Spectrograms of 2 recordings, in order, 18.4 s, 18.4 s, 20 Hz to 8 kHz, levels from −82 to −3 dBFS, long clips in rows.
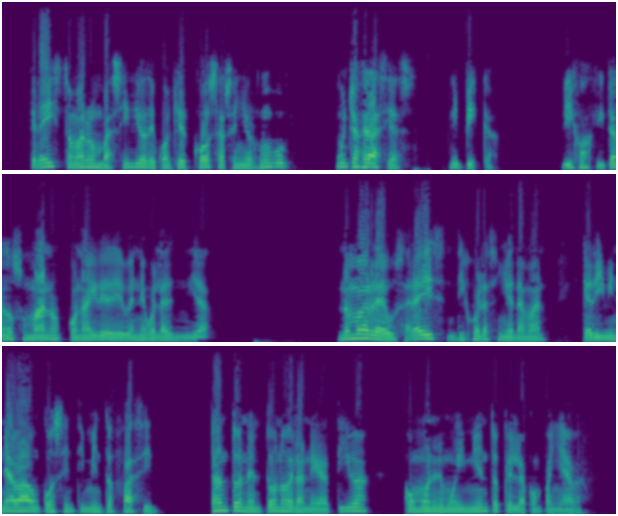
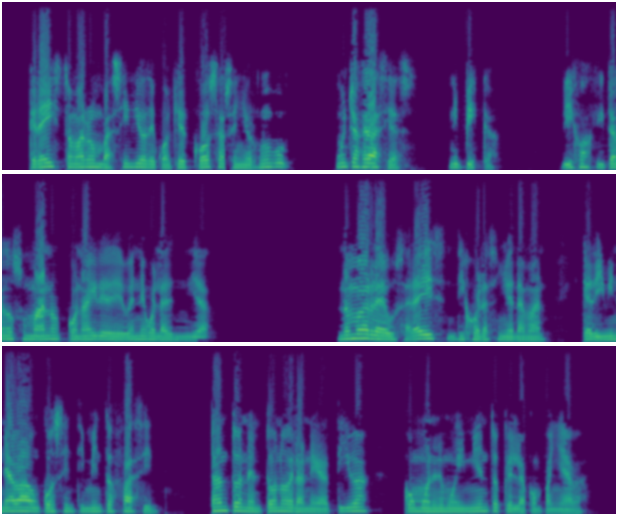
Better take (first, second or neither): second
